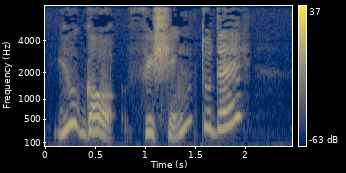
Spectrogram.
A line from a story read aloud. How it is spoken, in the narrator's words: Brunston laughed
